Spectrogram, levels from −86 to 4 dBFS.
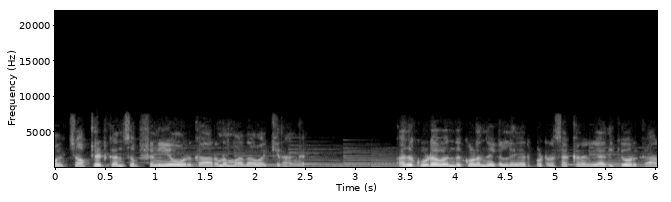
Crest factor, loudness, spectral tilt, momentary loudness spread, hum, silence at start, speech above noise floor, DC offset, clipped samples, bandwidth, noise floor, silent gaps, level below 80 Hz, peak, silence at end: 18 dB; -19 LUFS; -8 dB/octave; 20 LU; none; 0 s; 19 dB; under 0.1%; under 0.1%; 7.4 kHz; -38 dBFS; none; -48 dBFS; 0 dBFS; 0 s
